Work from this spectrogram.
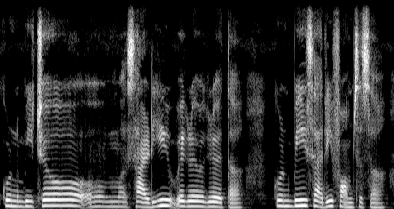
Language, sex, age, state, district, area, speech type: Goan Konkani, female, 30-45, Goa, Salcete, rural, spontaneous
